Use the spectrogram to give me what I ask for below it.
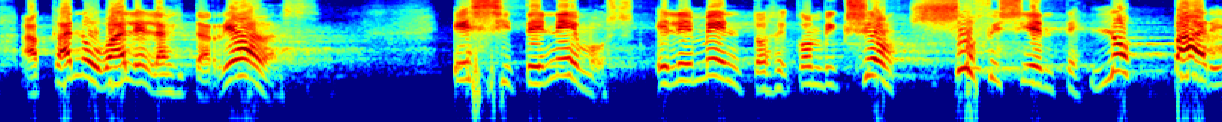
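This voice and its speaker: In a raised, projected voice, a woman speaks at a very slow pace with a high pitch, very wide pitch swings and big swings in loudness. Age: 60s. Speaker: senator. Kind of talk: parliamentary speech. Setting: senate chamber. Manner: formal.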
